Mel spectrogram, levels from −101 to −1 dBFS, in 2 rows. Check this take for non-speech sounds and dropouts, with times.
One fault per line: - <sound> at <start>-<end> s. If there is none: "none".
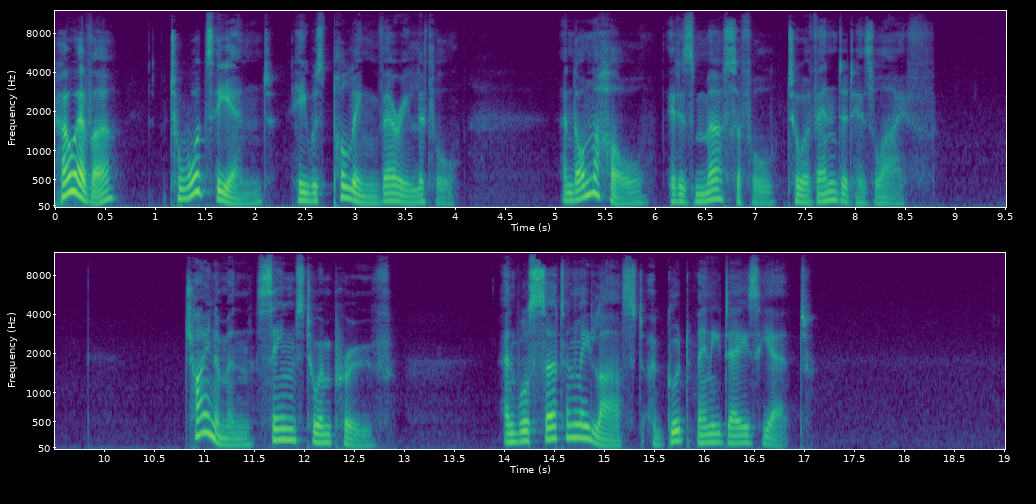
none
